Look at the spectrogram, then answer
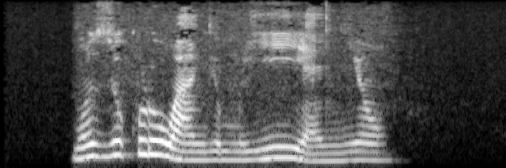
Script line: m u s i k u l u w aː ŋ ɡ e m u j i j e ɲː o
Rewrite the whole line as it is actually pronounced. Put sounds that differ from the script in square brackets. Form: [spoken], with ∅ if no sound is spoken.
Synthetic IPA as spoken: m u [z] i k u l u w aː ŋ ɡ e m u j i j [a] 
